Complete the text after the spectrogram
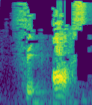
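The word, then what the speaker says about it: theos (θεός): 然后这里呢是母音跟子音，os theos 啊，重音在这里，这里没有重音，这个抑扬音色读一样 theos theos 啊，一样的重量啊 theos theos。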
